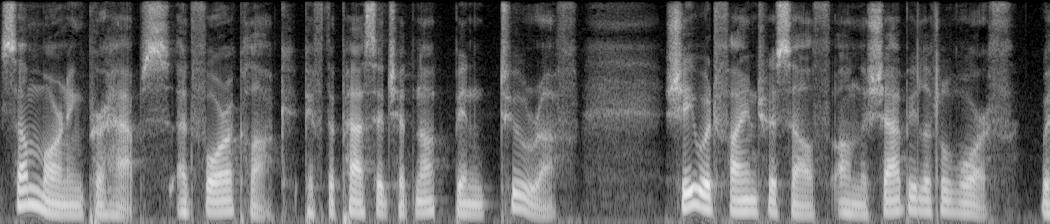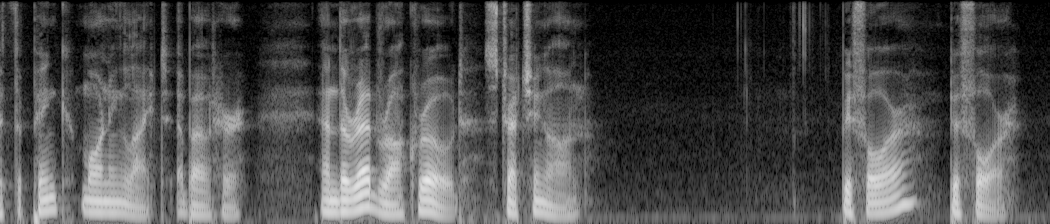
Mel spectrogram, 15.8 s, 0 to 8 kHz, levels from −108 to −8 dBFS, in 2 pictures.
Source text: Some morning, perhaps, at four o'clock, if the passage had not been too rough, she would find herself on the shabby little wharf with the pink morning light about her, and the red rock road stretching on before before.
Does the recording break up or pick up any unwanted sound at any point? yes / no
no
